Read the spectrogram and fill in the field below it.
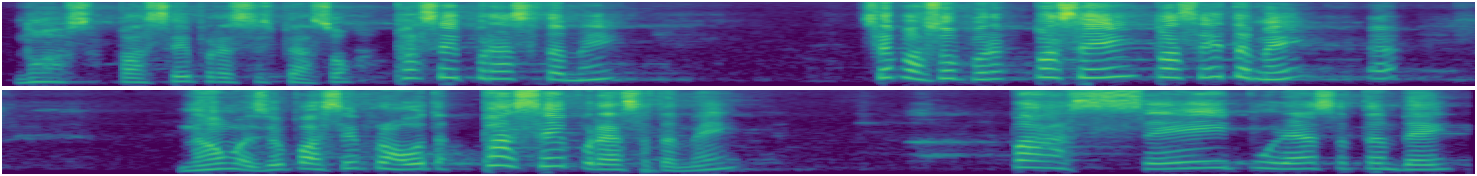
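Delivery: mock eager chatter. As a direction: play excited spirits swapping stories. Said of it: "O espírito puro fala assim".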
